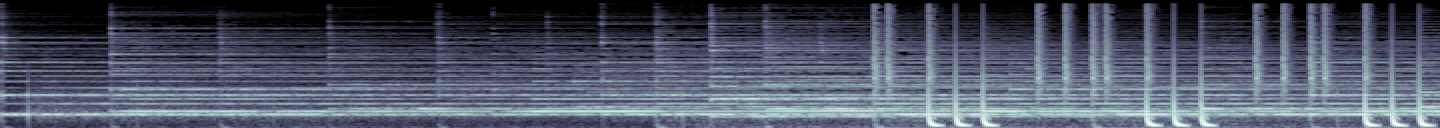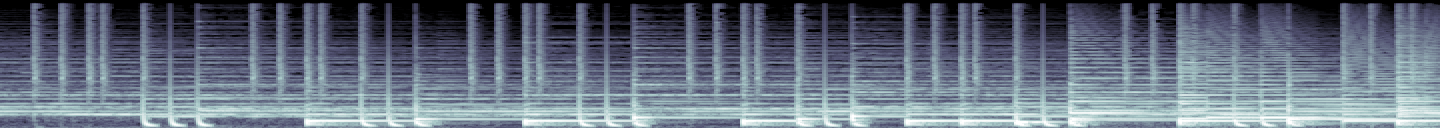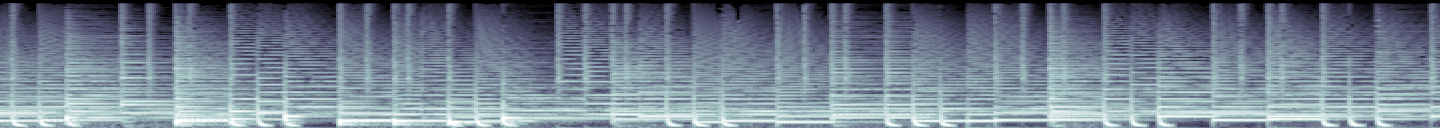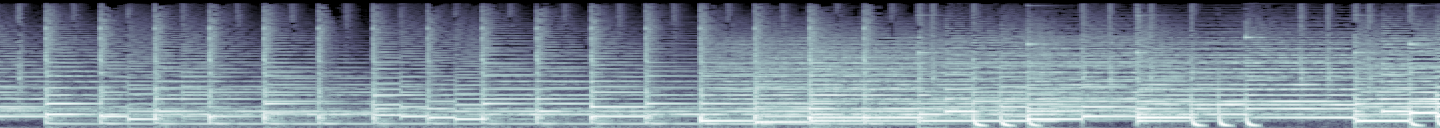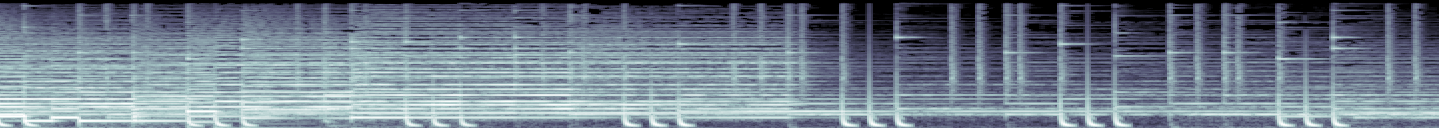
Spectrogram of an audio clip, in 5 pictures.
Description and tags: Memorable Journey Loop
A music loop that I took some time to make, it might be good for backgrounding cinematic videos
I am very inexperienced at this, I guess you could say this is the first complete loop I've made
comfortable, Emotional, loop, memories, music, quantized, relaxed, rhythmic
